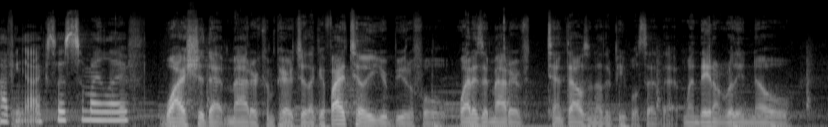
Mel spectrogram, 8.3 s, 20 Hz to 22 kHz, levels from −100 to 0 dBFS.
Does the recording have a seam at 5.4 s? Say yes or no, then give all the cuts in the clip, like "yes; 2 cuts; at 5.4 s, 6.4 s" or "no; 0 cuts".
no; 1 cut; at 1.5 s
